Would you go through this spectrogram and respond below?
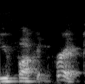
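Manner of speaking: put-on mock-sarcastic tone.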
